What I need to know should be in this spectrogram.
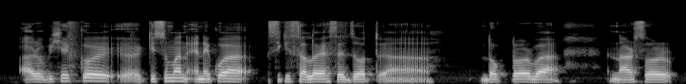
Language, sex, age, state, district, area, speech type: Assamese, male, 18-30, Assam, Kamrup Metropolitan, urban, spontaneous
